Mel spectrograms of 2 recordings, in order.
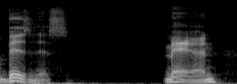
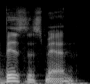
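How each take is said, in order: First: There is a pause before the word man. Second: It is said as one word without a pause. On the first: He is himself a business, addressing someone as man. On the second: He is a man who works in business.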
